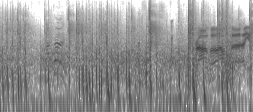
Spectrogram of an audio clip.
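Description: Video game gunfire in a Sierra Leone RUF campaign battle: dense bursts of automatic fire and single shots crack continuously at mixed distances, loud and overlapping, with voices talking under the shooting.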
